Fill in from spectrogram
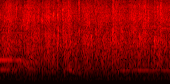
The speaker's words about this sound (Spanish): Si usted lo cree, denle un aplauso fuerte a Jesús.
